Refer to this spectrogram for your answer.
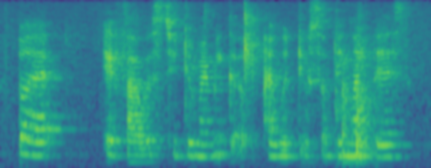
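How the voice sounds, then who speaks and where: A woman whispers, soft-spoken, at a moderate pace. Audible room echo and noticeable background noise surround her. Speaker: beauty vlogger. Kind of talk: makeup tutorial. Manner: soft-spoken, sounds like whispering; casual, hesitant.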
